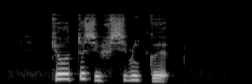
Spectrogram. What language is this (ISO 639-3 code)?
jpn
